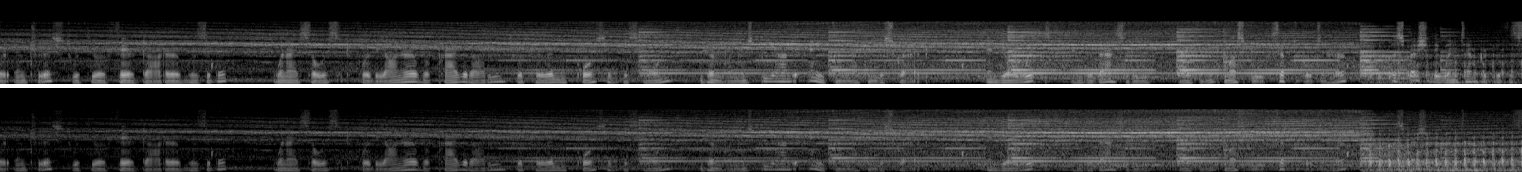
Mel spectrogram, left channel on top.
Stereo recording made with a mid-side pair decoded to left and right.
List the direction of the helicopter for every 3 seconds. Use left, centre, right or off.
left, left, left, centre, right.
